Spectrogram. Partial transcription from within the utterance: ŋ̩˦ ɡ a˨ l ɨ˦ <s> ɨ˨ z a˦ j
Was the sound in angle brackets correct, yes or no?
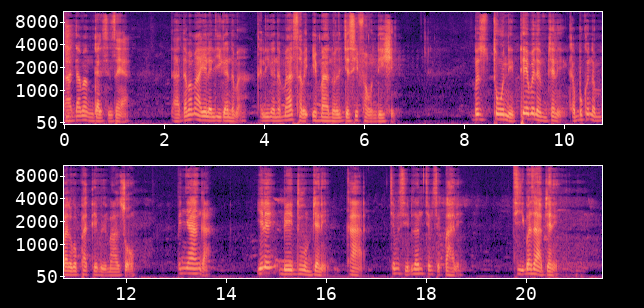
yes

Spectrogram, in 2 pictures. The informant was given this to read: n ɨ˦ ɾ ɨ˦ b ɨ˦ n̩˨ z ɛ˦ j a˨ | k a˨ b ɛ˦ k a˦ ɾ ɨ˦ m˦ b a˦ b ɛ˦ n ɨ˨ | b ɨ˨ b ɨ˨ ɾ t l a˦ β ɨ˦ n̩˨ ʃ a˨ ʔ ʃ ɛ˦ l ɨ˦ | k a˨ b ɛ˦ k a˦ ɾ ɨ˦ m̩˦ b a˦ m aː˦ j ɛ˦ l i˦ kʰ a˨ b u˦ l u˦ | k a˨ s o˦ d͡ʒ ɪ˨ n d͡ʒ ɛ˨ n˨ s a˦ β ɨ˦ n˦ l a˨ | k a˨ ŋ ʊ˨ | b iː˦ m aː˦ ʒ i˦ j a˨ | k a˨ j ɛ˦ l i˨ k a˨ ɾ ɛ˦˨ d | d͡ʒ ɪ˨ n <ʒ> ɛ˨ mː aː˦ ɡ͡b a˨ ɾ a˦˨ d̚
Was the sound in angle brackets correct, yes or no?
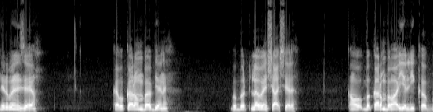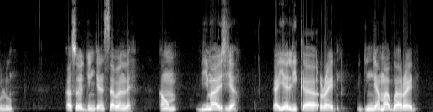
no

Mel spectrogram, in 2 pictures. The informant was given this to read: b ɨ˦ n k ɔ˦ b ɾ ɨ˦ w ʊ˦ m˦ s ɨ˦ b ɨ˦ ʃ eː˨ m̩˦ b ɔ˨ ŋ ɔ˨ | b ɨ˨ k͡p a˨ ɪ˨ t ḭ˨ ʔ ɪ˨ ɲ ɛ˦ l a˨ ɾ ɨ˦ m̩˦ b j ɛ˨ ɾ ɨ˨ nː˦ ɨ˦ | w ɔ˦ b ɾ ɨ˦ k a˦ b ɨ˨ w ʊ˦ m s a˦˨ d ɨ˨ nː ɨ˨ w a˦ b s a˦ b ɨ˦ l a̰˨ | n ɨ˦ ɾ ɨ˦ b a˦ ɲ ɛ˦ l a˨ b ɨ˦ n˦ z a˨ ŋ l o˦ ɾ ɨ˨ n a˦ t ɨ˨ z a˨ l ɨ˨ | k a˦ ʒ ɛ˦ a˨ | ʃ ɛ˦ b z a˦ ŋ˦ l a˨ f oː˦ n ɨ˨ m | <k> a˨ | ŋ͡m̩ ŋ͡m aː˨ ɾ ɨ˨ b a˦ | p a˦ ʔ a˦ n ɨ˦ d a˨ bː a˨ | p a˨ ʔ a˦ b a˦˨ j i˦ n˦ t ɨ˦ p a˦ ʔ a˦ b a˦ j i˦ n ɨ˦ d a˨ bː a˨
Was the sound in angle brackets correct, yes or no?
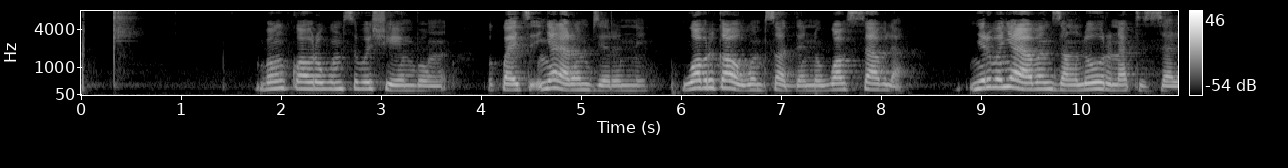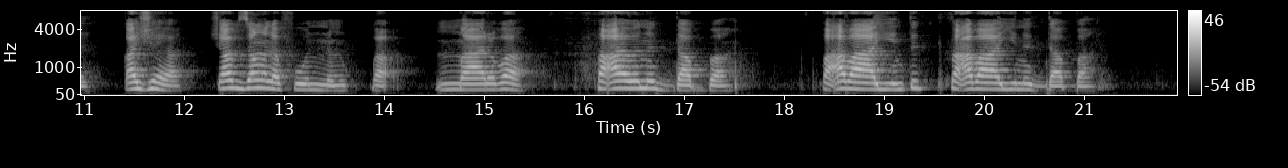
no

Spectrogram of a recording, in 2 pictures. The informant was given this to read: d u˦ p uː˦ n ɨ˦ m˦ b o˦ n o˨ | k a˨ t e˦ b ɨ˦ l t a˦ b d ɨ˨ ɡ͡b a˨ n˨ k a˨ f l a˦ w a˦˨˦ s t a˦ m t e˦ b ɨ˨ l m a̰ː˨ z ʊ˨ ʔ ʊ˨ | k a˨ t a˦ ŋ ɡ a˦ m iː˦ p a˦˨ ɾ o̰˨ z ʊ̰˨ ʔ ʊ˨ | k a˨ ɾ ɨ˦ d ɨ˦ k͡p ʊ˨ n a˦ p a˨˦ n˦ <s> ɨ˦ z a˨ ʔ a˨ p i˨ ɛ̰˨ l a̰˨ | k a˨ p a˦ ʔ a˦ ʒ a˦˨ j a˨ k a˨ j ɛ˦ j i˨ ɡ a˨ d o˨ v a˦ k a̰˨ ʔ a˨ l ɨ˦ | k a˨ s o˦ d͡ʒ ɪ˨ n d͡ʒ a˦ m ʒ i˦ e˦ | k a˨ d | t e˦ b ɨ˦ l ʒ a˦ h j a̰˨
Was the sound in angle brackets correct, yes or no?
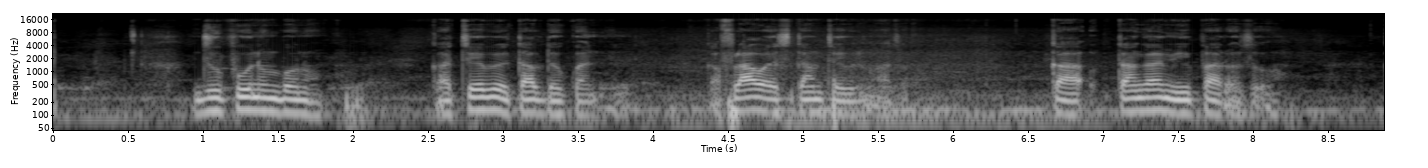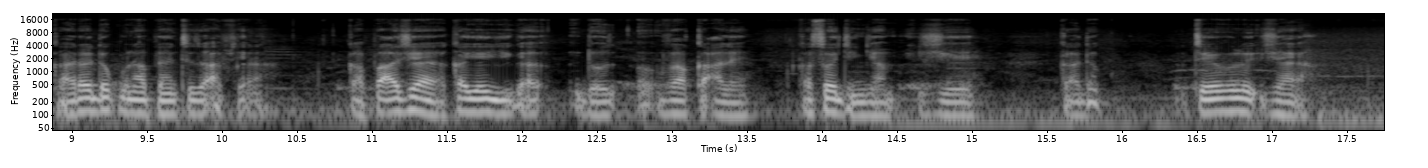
no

